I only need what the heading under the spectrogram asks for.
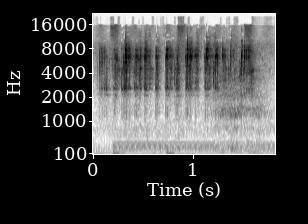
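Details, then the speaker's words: Shure Beta 57A microphone found in a road case, being shaken before opening: quick irregular bright tinny clatter of small loose bits with each shake; loose internal part rattling inside the microphone. "I don't want to know if it's working, because if I cannot fix it, if I cannot open it and find what is making that noise in there is no way that I'm gonna use this thing on stage or ever, or anything to make vibration."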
